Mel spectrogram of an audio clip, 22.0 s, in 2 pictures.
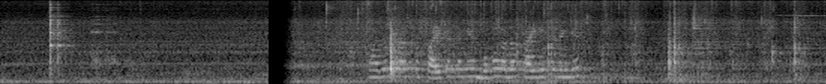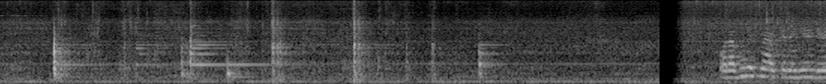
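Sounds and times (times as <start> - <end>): carrots sizzling in oil: 0.0 - 18.4, 20.0 - 22.0
spatula knocking metal pot: 10.2 - 17.8.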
